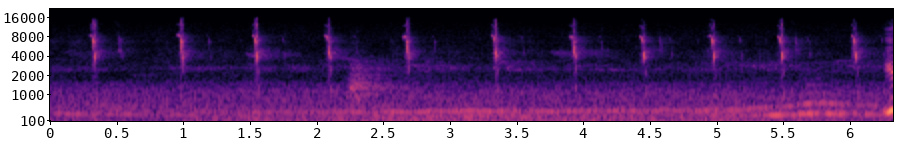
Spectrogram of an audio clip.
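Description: A small bird chirping: short, sharp, high single chirps repeated at an even pace, a little under two a second, over a faint steady low tone.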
